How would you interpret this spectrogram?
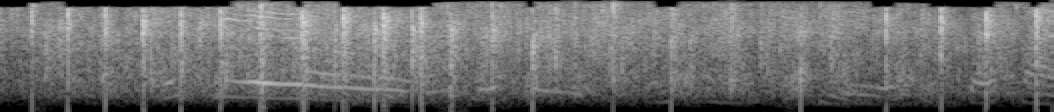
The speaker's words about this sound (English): I just want to give them, I'm going to give them a round of applause for us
